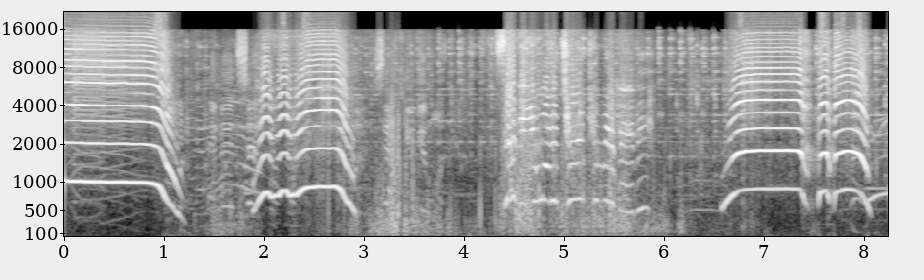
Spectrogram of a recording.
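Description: A small child shrieking in loud, high-pitched, voice-like squeals. Each is held steady for about a second and falls away at the end, three long ones, then short choppy cries near the end.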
